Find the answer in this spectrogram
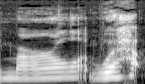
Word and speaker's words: Marle: I've always called her Marley, because it makes me think of Governor Marley, but it might be Marl.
